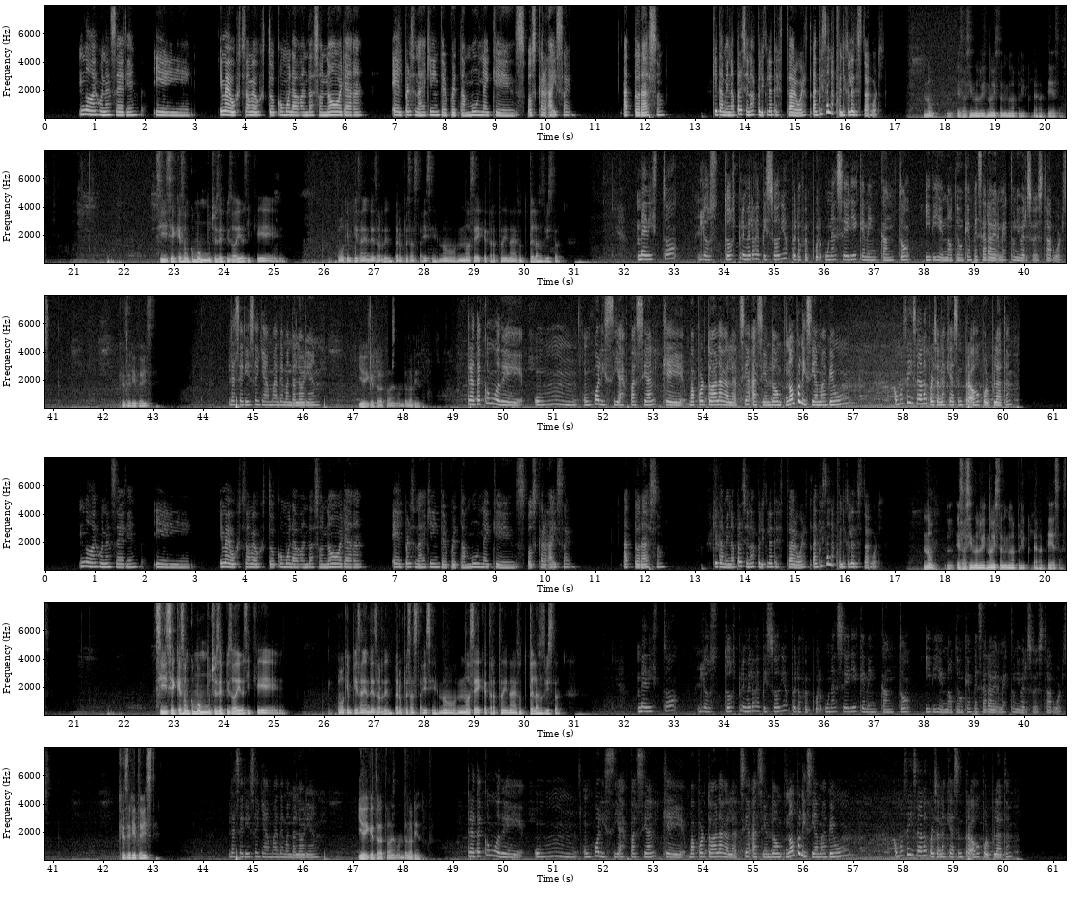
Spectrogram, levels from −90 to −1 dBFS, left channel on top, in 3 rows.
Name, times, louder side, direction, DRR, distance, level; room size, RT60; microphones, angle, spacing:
voice 1, 0.7-3.0 3.5-6.4 6.9-10.6 11.6-12.4 13.4-16.7 17.3-17.5 21.1-21.3 21.7-21.8 31.9-32.0 32.3-33.1 33.5-37.7 38.0-40.9 41.9-42.4 44.5-47.1 49.2-60.3, left 7 dB, 55° left, 0.4 m, -35 dB
voice 2, 17.6-20.4 22.6-25.2 26.3-30.7 42.3-43.0 47.1-48.4, right 3 dB, 40° right, 0.5 m, -30 dB
9.0 x 9.0 x 3.0 m
head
